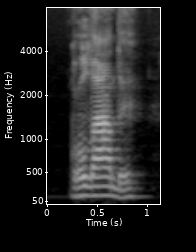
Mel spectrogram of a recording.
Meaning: roulade (piece of rolled spiced meat, though generally not filled)
- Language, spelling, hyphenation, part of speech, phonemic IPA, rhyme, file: Dutch, rollade, rol‧la‧de, noun, /ˌrɔˈlaː.də/, -aːdə, Nl-rollade.ogg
